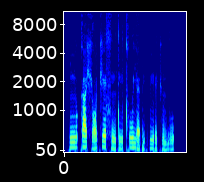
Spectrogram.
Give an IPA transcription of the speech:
ɲ ʊ˦ k a˦ ʃ ɔ˨˦ t͡ʃ e˦ s ĩ˨ t i˨ tʰ u˦ j ɛ˨ ɓ i˨ k͡p i˦˨ ɾ ɪ˨ t͡ʃ ũ˨ b u˦

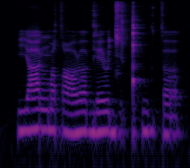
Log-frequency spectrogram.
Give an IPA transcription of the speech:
j a ŋ͡m u tˤ a ɹ ʌ ɡ e ɹ d͡ʑ ʌ ǃʰ ṳ ɡ t ʌ

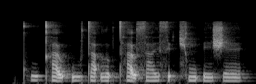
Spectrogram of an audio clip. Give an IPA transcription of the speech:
kʰ u˦ kʰ a̰˦˨ ʊ̯ ʔ u˦ t ä˦ ʔ l ʊ˦ ʔ tʰ a̰˦˨ ʊ̯ sʰ a˦ ɪ̯ sʰ ɪ˦ ʔ t͡ɕʰ ũ˦ ʔ e˦ ʃ ɛ˦

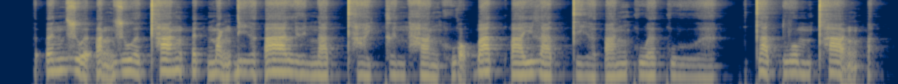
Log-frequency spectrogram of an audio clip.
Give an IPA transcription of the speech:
ʔ ə˨˦ n z ṵ˧˨ ə̯ ʔ a̰˧˨ ŋ z u˧˩ ə̯ t̪ʰ a˨˦ ŋ ʔ ə˨˩ t̚ m a̰˧˨ ŋ ɗ i̤˨˩ ə̯ ʔ aː˧ l ɨ̤˨˩ n a˨˩ t̚ t̪ʰ a̤˨˩ j k ə̤˨˩ n h a˧˩ ŋ h w ɔ̰˧˨ ɓ a˦˥ t̚ ʔ a˨˦ j l a˨˩ t̚ t̪ i̤˨˩ ə̯ ʔ a˨˦ ŋ k w əː˨˦ k w ṳ˨˩ ə̯ | t̪ a˨˩ t̚ v o˧˩ m t̪ʰ a̰˧˨ ŋ ʔ

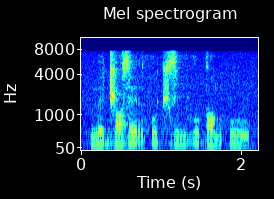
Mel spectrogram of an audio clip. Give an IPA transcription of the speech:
m e d͡ʒ ɒ z e r f u t͡ʃ z i v u ɡ ɒ m p u

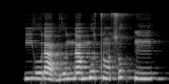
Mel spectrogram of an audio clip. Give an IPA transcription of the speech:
j o˧ ɾ a˨ ɡ o˧ n a˧ m o˦ t ɔ̃˧ s o˦ k͡p ĩ˧

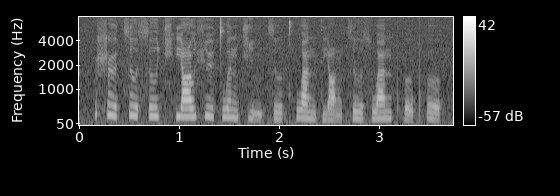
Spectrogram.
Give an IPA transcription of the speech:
ʂ ɻ̩˥˨ t͡s ɹ̩˥˨ s ɹ̩˦ t͡ɕʰ j ɑ˦ ʊ̯ ɕ y˥˨ t̪ w ə˥˨ n t͡ɕ ḭ˨˩ ŋ t͡s ɹ̩˨˦ kʰ w a˥˨ n t̪ j ɑ̰˨˩ ŋ t͡s ɹ̩˥˨ s w a˦ n pʰ ɤ̰˨˩ pʰ ɤ˥˨

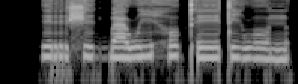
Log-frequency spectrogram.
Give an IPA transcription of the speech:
ɪ˨ r ʃ ɪ˨ ɡ͡b a˨ w i˨ h o˦ kʼ eː˨ t i˨ w o˨ n

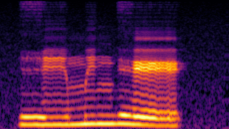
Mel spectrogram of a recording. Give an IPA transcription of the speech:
ɦ i m i ŋ ɦ e

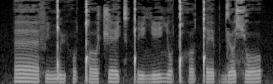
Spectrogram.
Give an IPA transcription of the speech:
ɛː f i ŋ͡ǃ y h o ǃ ɤ t͡ʃ eː c ǃ i ʎ i ʎ o ǃʰ ɤ ǃ e p ɡʲ ɤ ɕ o

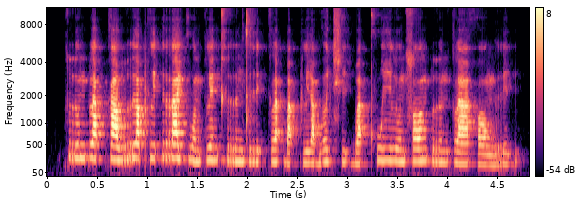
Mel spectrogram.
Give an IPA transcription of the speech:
k r u˧ n p l a˦˥ p̚ k aː˦˥ w r ɯ˥˩ a̯ pʰ l i˦˥ t̚ r aː˥˩ j k w o˩˦ n k l e˧ n kʰ r ɯ˨˩ ŋ t r i˨˩ t̚ k l a˨˩ p̚ w a˨˩ p̚ k l i˨˩ a̯ b ɤː˥˩ t͡ɕʰ i˨˩ ʔ b a˦˥ p̚ kʰ w iː˥˩ l u˧ n s ɔː˥˩ n p r u˧ n k l aː˧ h ɔː˨˩ ŋ r i˦˥ ʔ

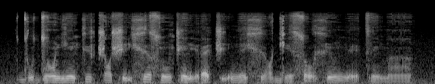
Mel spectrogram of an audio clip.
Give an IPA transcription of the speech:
d ṵ˨ d͡z ɔ̃˨ ɡʲ ẽ˨ kʲ ɯ˦ t͡ʃ ɔ˨ ʃ ḭ˥˨ xʲ ɤ˦ s ũ˨˩˦ t͡ʃ ẽ˨ ɾʲ ḛ˨˩˦ ɾ ɛ̰˥˨ t͡ʃ ḭ˨˩˦ n e˨ xʲ ɔ˨˩˦ ɡʲ e˨ s o̰˥˨ xʲ ũ˨˦ n ḛ˨˩˦ t͡s ẽ˨ m ã˨

